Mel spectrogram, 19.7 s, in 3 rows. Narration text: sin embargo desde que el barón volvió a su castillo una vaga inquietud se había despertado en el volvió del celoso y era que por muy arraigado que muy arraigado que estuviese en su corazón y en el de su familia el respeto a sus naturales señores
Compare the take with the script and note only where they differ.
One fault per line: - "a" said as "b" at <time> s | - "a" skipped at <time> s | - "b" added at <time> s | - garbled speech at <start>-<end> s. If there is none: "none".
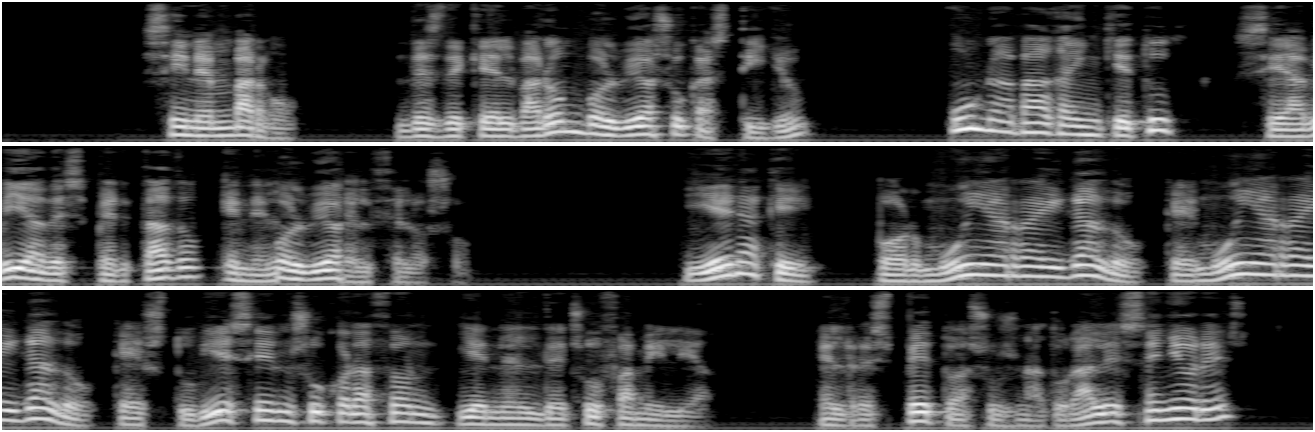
none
